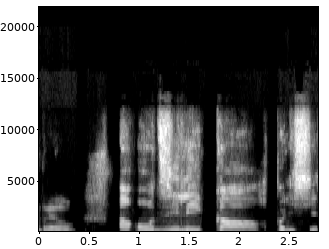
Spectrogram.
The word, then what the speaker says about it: corps: On dit les corps policiers. C'est important de bien prononcer corps policiers.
